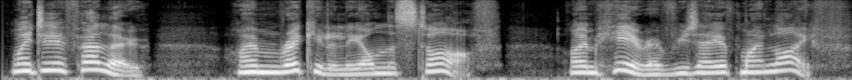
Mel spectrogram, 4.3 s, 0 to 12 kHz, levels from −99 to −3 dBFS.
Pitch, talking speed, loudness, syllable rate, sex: 230 Hz, 225 wpm, -16 LUFS, 6.8 syllables/s, female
